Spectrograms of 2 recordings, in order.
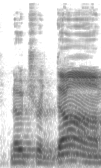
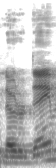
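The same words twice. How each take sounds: First: It is said with a French-style pronunciation. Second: It is said with an anglicized, English-style pronunciation. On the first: It refers to the cathedral in Paris. "is the cathedral in Paris" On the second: It refers to the university. "is a university that we mispronounce"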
